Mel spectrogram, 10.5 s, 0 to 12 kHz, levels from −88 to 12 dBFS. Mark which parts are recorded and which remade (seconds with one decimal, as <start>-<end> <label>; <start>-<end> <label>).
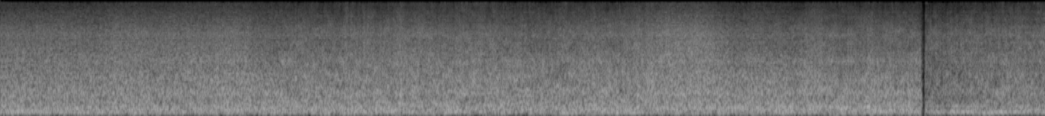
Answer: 0.0-2.8 recorded; 2.8-6.5 remade; 6.5-7.9 recorded; 7.9-10.5 remade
